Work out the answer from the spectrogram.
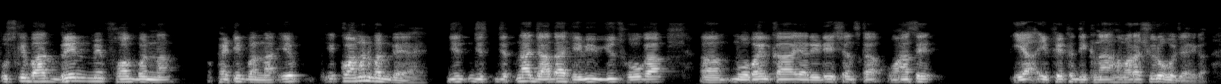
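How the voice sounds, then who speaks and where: Distant, hoarse man giving product training. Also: medium pitch, steady tone. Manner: explains slide by slide, asks "right?" often; mixes English terms into Hindi, halting restarts. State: slightly hoarse throat. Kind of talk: sales training presentation. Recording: distant mic, dull lo-fi sound.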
